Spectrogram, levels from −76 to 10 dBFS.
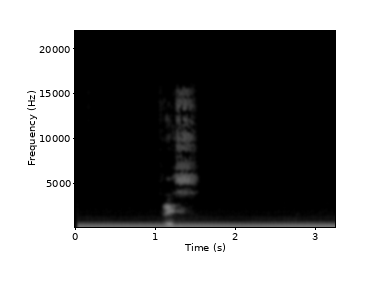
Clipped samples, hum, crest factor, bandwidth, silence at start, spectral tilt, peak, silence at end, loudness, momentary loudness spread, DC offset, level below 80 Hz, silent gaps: under 0.1%; 50 Hz at -40 dBFS; 20 dB; 16 kHz; 0.05 s; -5 dB/octave; -16 dBFS; 0 s; -38 LUFS; 8 LU; under 0.1%; -38 dBFS; none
